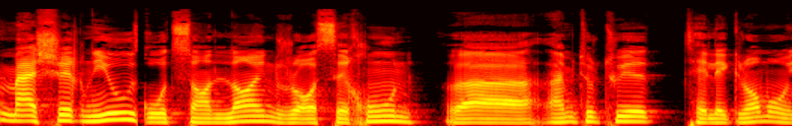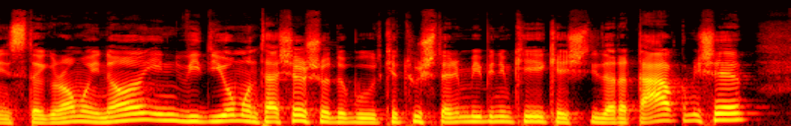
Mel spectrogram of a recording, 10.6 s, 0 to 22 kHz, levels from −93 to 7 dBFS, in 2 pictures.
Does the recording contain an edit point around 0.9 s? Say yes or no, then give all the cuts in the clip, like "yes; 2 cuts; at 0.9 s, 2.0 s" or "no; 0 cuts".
yes; 1 cut; at 0.9 s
